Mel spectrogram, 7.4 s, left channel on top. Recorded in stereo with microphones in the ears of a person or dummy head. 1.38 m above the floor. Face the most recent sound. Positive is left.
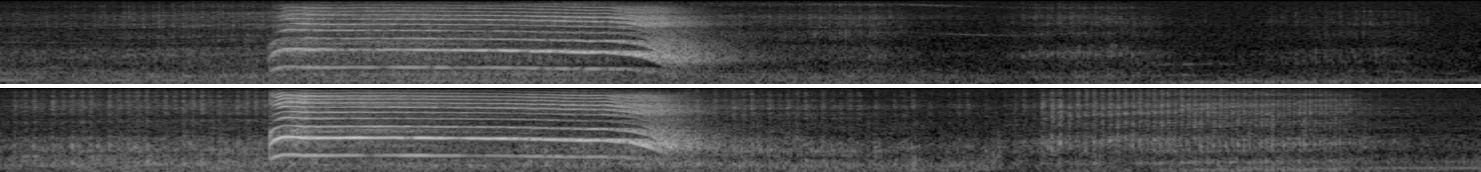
turn(degrees=-55)  # may be behind; listen again after turning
